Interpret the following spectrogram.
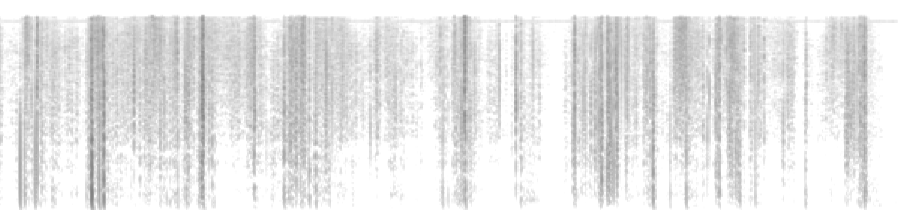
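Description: Irregular crackling and rustling, a dense run of sharp clicks that stops shortly before the end.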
